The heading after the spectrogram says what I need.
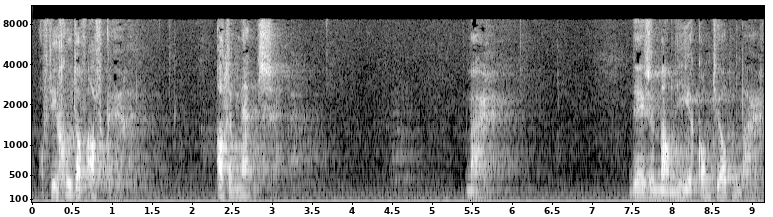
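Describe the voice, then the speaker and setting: A man preaching a sermon emphatically, repeating phrases and swinging from loud to hushed. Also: medium pitch, slow, pauses often. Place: church. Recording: echoey church hall with faint ambience.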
